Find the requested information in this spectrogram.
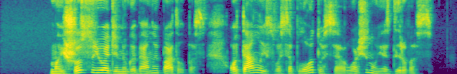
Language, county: Lithuanian, Panevėžys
